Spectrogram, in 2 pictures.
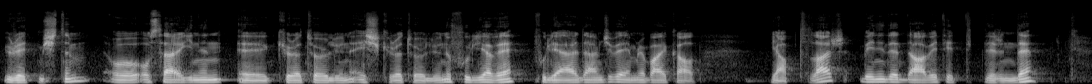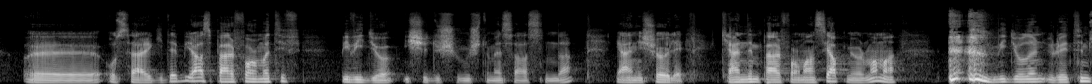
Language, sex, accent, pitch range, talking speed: Turkish, male, native, 95-120 Hz, 105 wpm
